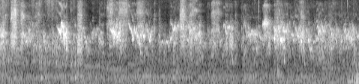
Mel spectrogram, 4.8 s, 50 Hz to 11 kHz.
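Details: A captive parakeet chick, 13 days old and described as strong and healthy, keeps up a busy stream of scratchy, hissing chirps that rise and fall in loudness.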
